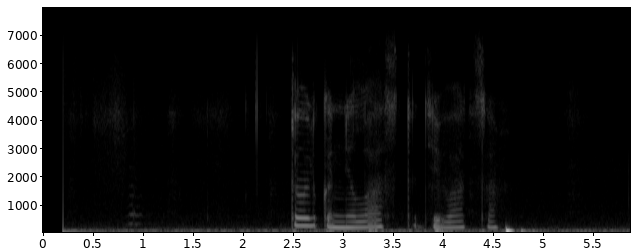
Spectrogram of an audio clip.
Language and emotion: Russian, sad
